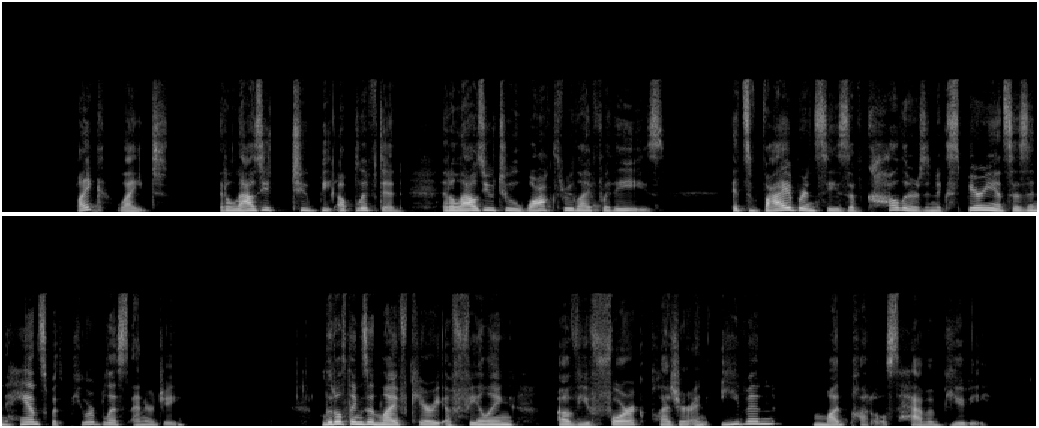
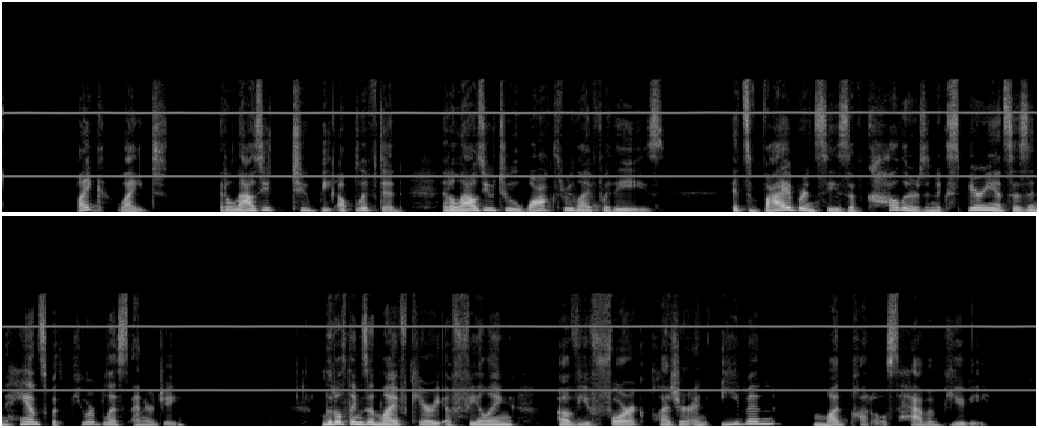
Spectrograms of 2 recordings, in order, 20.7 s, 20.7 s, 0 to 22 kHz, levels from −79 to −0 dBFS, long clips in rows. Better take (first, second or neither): first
